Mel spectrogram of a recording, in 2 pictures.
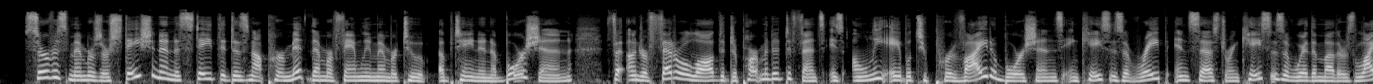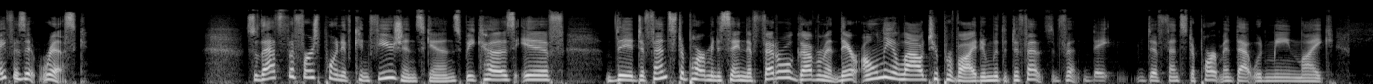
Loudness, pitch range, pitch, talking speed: -16 LUFS, 165-220 Hz, 190 Hz, 175 wpm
